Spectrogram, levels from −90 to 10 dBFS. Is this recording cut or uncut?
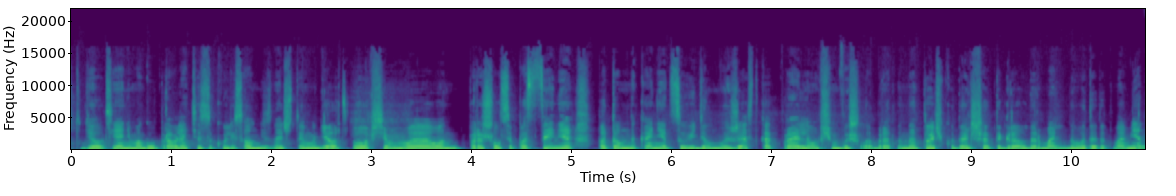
uncut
